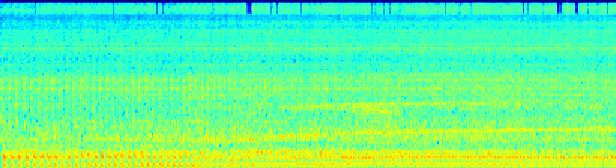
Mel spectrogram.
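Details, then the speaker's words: Honda Mega Pro mono with hard starting and idle dying. The air screw is turned counterclockwise toward peak speed, and the single-cylinder idle picks up and settles at a higher, even beat: air screw correctly set at peak. "nah ini suaranya sudah meninggi Mas Bro ya kalau suaranya sudah meninggi baru kita setel elnya mas bro oke Oke ini pas Bro ya"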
